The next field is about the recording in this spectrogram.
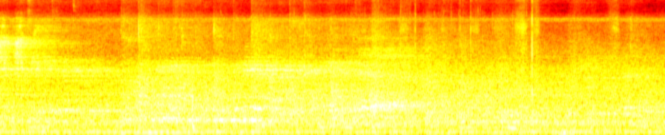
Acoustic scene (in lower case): subway station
